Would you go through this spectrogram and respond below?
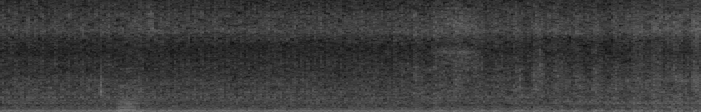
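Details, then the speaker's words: Volkswagen that only clicked the starter solenoid without cranking, after cleaning the starter solenoid contact bolts: engine started and holds a steady, even low idle with no knocks or stumbles. "як бачимо авто все ж таки завелося прочистка допомогла ребята допомогла прочисточка"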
